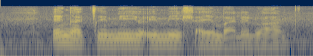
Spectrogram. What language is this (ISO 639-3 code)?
xho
